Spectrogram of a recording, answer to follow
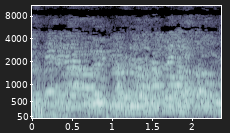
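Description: A group of teenage students' voices together, unaccompanied, going through the words of a song in chorus with no instruments.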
